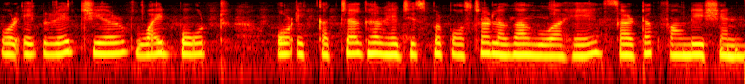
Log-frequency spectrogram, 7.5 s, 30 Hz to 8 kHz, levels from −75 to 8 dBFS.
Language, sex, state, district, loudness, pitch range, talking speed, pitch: Hindi, female, Arunachal Pradesh, Papum Pare, -17 LUFS, 210-230 Hz, 155 wpm, 220 Hz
